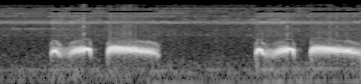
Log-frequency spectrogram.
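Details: Lure recording of a red turtle dove for stimulating birds to call before trapping: a hollow three-part cooing phrase, short note, swelling note and long even note, given twice about two seconds apart, with a thin steady high hum behind.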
